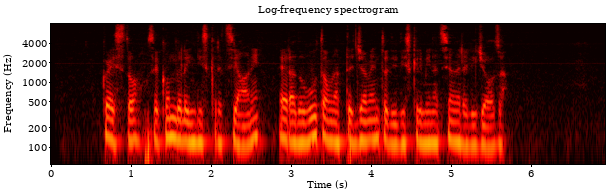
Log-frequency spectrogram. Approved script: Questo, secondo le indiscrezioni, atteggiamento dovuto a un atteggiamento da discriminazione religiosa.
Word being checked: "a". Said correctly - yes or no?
yes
